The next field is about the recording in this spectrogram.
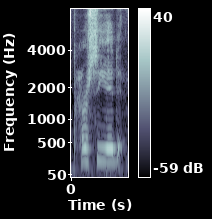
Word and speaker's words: Perseid: The Perseid meteor shower. I'm not the best at pronouncing it, so it's kind of hard for me to pronounce it correctly. – But you did a good job. Perseid meteor shower.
